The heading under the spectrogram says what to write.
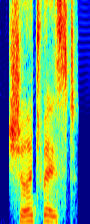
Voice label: "shirtwaist", Indian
